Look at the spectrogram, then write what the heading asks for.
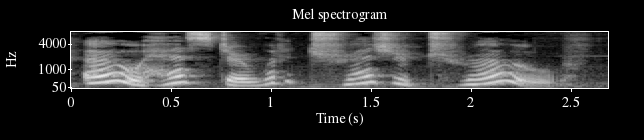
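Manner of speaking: high, slow rapturous gush; breathless treasure-hunter delight. A narrator's reading. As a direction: gush over the dolls. Woman enraptured by dolls.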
